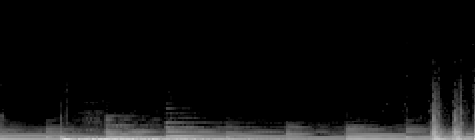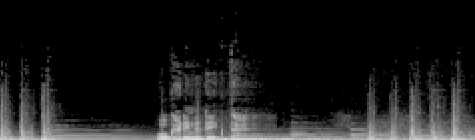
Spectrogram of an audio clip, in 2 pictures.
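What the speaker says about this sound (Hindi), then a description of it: "दरवाजे पर रात में अचानक दस्तक होने लगती है" Sharp thudding knocks on a door at night, set in a spooky story, come in quick clusters of several raps between stretches of sustained eerie background music, with a voice narrating.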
